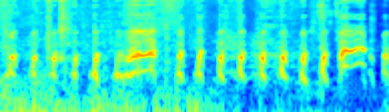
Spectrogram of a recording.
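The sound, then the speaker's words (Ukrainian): A tall grey-haired man imitates a clucking hen for children gathered around him, part of a concert of animal imitations: a quick, steady run of a dozen or so fairly loud clucks, with a drawn-out squawk near the middle and another at the end. “Высокий сивый дядька собрал вокруг себе детей и выдавал им целый концерт, имитуючи гуки разных живёл.”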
